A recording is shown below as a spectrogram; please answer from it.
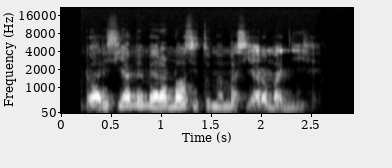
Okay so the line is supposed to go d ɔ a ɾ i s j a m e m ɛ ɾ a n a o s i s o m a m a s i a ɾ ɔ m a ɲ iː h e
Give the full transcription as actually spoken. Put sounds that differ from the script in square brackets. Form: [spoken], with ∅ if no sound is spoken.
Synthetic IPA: d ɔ a ɾ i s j a m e m ɛ ɾ a n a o s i [t] o m [ɛ] m a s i a ɾ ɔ m a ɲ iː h [ɛ]

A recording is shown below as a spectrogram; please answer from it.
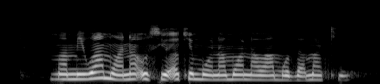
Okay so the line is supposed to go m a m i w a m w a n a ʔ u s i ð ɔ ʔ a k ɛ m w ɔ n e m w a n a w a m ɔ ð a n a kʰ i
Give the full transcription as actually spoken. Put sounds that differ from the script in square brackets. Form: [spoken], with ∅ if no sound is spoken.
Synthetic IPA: m a m i w a m w a n a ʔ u s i [∅] ɔ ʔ a k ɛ m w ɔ n [a] m w a n a w a m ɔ ð a [m] a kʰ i

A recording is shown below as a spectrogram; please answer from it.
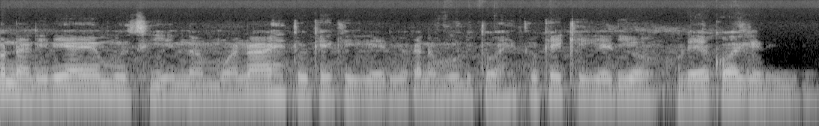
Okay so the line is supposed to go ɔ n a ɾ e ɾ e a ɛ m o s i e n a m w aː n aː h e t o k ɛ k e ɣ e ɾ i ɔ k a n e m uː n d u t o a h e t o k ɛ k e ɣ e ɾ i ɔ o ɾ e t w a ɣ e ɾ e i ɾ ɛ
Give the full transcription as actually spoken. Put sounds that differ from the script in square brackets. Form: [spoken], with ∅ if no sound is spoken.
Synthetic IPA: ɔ n a ɾ e ɾ e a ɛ m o s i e n a m w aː n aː h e t o k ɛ k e ɣ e ɾ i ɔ k a n [a] m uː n d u t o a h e t o k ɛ k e ɣ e ɾ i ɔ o ɾ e [k] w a ɣ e ɾ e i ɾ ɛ

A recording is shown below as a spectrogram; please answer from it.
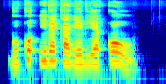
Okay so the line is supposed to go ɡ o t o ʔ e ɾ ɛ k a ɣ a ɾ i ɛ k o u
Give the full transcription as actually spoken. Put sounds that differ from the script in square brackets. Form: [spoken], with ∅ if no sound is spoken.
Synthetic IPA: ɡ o [k] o ʔ [i] ɾ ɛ k a ɣ [e] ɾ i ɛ k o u

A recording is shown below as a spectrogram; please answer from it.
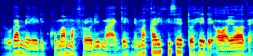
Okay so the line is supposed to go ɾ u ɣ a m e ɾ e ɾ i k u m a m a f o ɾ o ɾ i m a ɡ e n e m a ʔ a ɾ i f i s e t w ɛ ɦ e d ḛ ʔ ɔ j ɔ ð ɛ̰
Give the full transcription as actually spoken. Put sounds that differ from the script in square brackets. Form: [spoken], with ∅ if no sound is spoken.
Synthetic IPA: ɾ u ɣ a m e ɾ e ɾ i k u m a m a f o ɾ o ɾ i m a ɡ e n e m a [k] a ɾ i f i s e t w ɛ ɦ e d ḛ ʔ ɔ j ɔ ð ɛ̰

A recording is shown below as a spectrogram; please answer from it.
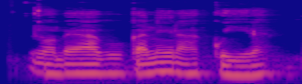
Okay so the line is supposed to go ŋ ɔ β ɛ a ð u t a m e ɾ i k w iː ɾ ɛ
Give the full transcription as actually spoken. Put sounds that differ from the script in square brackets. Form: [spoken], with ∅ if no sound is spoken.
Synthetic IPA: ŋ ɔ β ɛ a [ɣ] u [k] a [n] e ɾ [a] k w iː ɾ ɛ

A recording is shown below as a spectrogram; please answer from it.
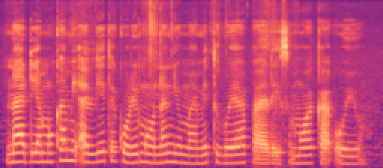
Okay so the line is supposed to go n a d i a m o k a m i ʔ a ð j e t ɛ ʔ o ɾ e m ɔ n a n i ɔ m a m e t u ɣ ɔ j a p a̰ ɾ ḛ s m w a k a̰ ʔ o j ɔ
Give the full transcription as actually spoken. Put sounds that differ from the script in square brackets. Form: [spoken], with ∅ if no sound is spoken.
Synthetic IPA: n a d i a m o k a m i ʔ a ð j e t ɛ [k] o ɾ e m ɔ n a n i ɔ m a m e t u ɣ ɔ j a p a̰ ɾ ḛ s m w a k a̰ ʔ o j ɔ

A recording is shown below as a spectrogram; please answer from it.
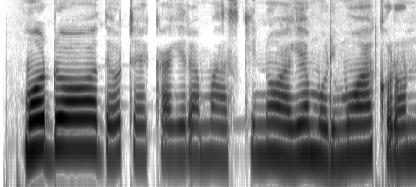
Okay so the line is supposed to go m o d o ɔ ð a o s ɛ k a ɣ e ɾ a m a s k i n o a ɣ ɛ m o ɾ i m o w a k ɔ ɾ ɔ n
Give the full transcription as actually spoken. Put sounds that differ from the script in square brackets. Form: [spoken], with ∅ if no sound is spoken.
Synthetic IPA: m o d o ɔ ð [ɛ] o [t] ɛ k a ɣ e ɾ a m a s k i n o a ɣ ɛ m o ɾ i m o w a k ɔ ɾ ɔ n

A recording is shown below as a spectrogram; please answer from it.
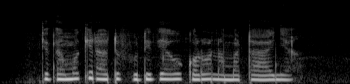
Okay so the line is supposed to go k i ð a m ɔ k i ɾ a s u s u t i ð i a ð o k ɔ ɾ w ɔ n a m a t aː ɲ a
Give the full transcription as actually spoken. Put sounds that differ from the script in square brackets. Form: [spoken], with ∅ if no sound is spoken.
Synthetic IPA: k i ð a m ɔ k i ɾ a [t] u [f] u [d] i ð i a [ɣ] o k ɔ ɾ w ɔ n a m a t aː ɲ a

